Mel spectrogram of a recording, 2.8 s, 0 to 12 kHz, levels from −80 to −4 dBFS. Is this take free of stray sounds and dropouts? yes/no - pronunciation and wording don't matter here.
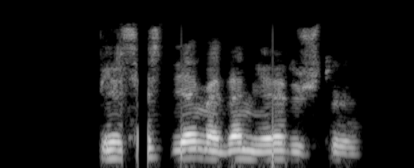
no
